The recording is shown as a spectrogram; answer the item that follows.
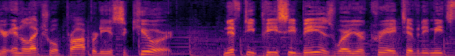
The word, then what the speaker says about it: NFTyPCB: we see today introducing nftypcb pronounced as Nifty PCB a platform that takes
